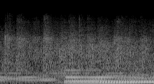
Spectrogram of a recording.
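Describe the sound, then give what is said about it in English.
A church audience applauds with steady, dense clapping that holds throughout, while sustained low keyboard-like chords sound underneath and shift to a new chord partway through. “Come on, church, let's give them a round of applause.”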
